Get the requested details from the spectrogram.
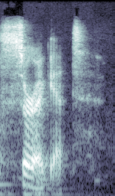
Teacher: the stress falls on the first syllable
